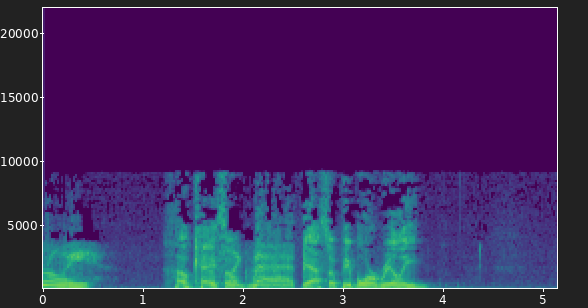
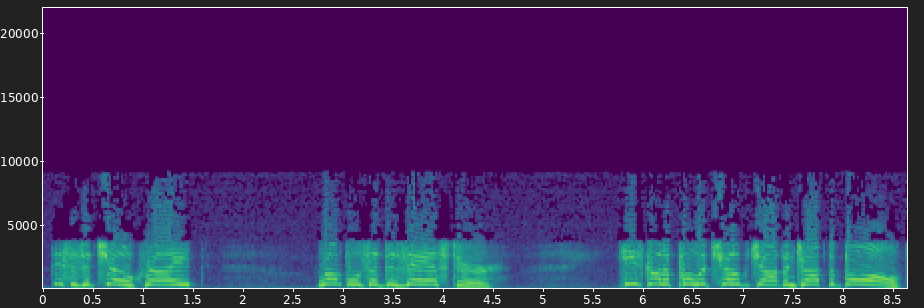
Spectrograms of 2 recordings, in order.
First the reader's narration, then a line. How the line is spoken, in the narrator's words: people were yelling stuff like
